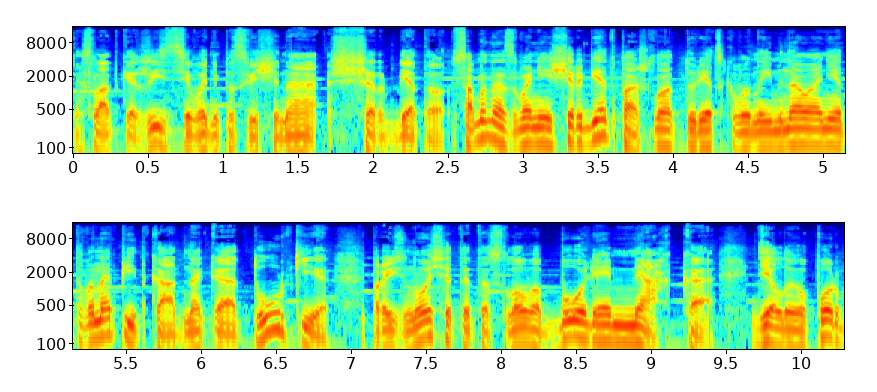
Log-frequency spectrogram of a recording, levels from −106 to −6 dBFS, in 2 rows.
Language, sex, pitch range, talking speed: Russian, male, 90-115 Hz, 135 wpm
